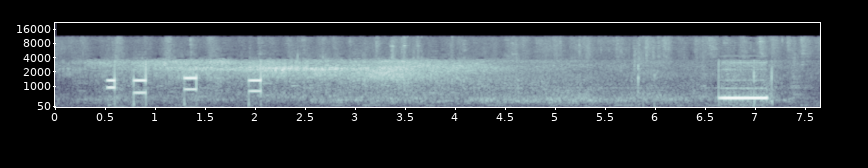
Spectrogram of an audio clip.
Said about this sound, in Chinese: 再拨一次看看。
